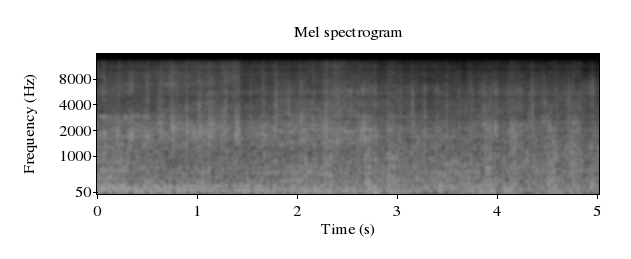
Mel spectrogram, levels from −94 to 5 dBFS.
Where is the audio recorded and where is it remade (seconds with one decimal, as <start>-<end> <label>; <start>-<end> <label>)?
0.0-5.0 remade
